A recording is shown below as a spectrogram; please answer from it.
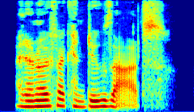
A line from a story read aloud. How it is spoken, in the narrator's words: Clint sighed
